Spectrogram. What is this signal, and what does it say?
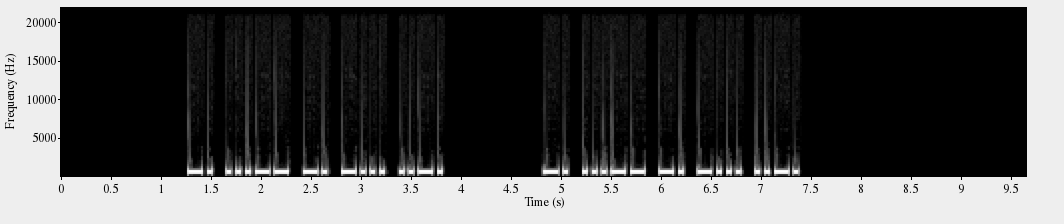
Morse code, heard as a keyed tone, about 25 wpm, 700 Hz. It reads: N3NBF N3NBF
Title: USA Call Signs - 5 Characters - Repeated 2x - 25wpm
